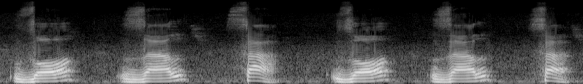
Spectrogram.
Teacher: জিহ্বার আগা ওপরের দাঁতের আগার সঙ্গে লাগিয়ে দিব, এই অংশে ওপরের দাঁতের আগা।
